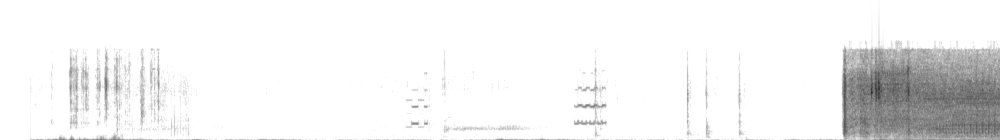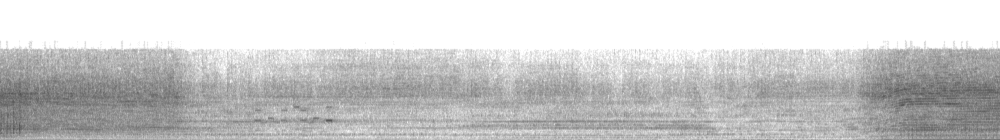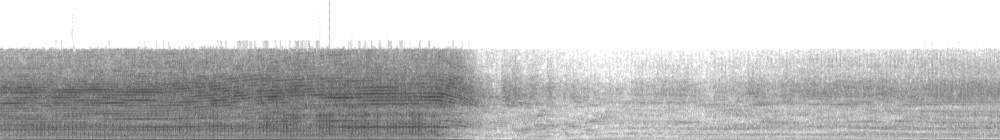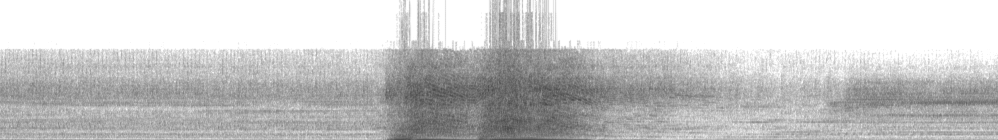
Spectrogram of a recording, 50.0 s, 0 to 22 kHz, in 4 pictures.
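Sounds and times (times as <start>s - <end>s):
car engine starting and idling: 10.5s - 49.9s.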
